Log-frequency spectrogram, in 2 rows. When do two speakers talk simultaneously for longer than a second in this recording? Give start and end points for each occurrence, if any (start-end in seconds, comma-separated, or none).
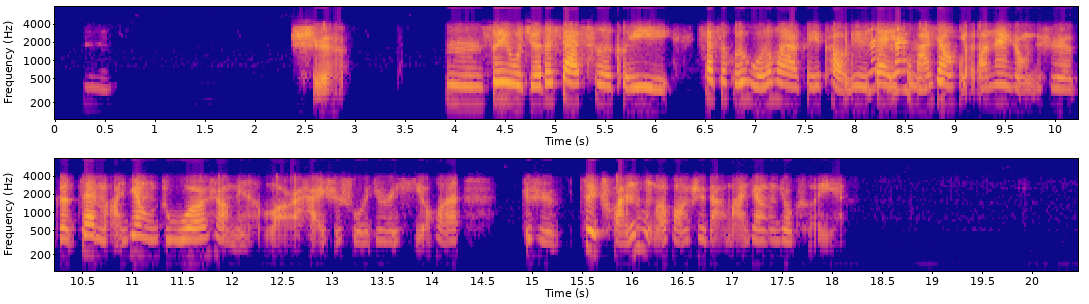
7.9-9.3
